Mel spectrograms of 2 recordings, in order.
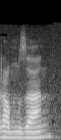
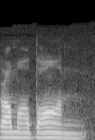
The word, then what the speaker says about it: রমাদান: একটু বিকৃত উচ্চারণে যায়, তেমনিভাবে রমজান এটাও বিকৃত হয়ে গেছে। মূল শব্দটি হলো কোরআনের শব্দ রমাদান, শাহরু রমাদান আল্লাযী উনজিলা ফীহিল কোরআন। তো এই জন্য মূল শব্দ হলো রমাদান, এবং শাহরু রমাদানকে যখন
